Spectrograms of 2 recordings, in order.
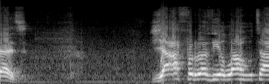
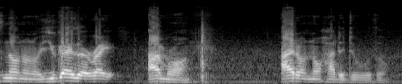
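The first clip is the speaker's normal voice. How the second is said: lightly voiced uncle, lower and subdued; humble concession; 7 semitones lower than usual. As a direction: concede gently, pitch dropping low. Old uncle humbly admits error.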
